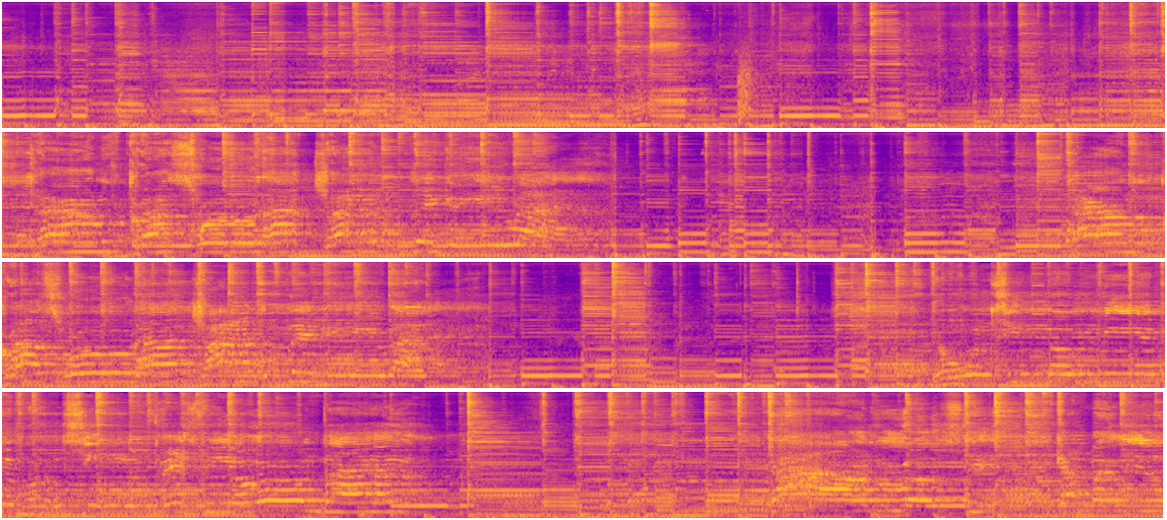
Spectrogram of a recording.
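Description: Acoustic guitar strummed in a steady rhythm, with a man singing a blues song in phrases that start about eight seconds in, heard through a live PA.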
